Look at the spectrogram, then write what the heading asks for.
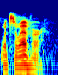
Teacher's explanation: Whatsoever. 4. Stress is on the third.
